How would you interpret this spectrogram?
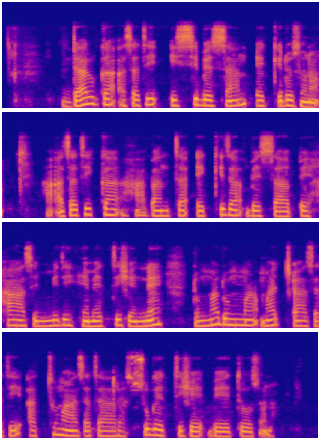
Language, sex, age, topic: Gamo, male, 25-35, government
